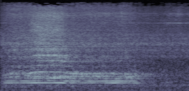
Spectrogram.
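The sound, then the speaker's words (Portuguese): A loud, sustained steam train whistle blows with a steady harmonic tone and airy hiss, holding for over a second before fading into lingering steam noise. No one speaks. “um trem completamente desgovernado segue a todo vapor em direção a cinco pessoas que estão presas no trem.”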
